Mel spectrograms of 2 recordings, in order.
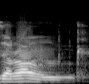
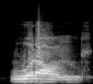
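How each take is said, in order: First: The word begins with a plain R. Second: The word begins with a sounded W. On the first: The speaker calls it right. "It's just the R" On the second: The speaker calls it wrong. "We don't pronounce the W. We don't say wrong"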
